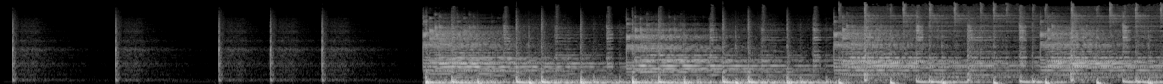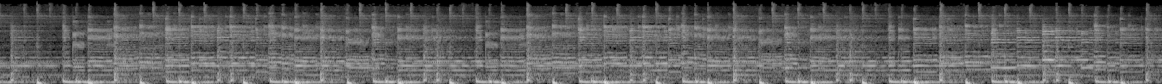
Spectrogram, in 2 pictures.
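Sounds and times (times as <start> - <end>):
bass: 4.2 - 16.9, 17.5 - 19.0, 19.6 - 23.1.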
